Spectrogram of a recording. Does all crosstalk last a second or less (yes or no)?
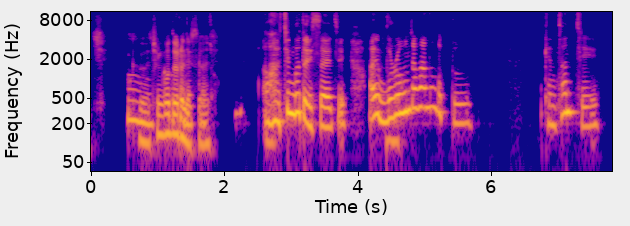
no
